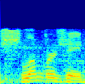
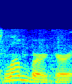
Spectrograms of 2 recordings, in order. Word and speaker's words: Schlumberger: the wedding of a schlumberg daughter I didn't realize that was how you pronounced it I thought it was Schlumberger and when I showed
